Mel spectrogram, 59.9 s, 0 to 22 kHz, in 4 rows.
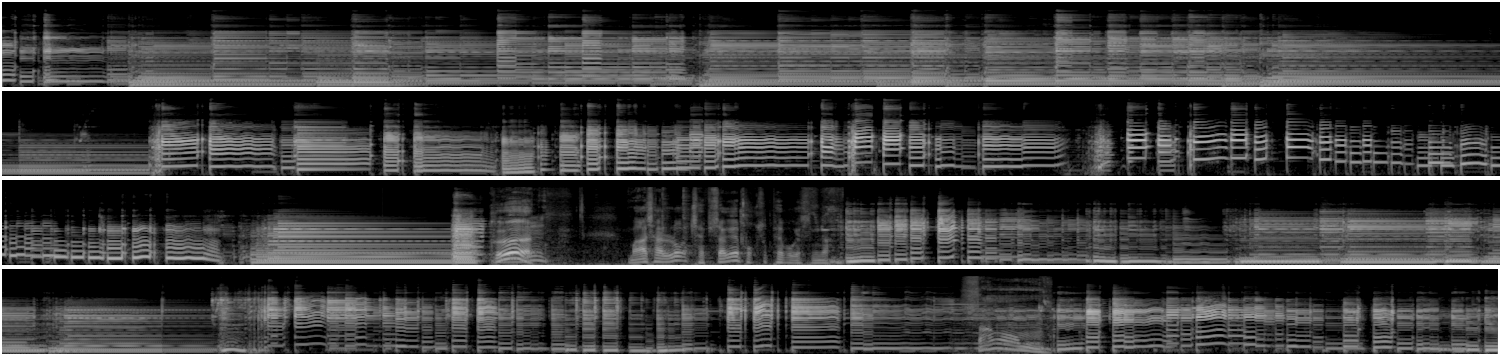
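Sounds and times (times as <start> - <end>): clean electric guitar: 0.0 - 37.0, 38.0 - 59.9.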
